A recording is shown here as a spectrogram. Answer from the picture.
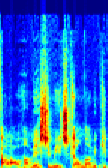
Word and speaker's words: Hammershmidt: Entonces empecemos por ahí, pero preséntate, soy rammer schmit, me gusta decir Hammer schmit, que es un nombre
